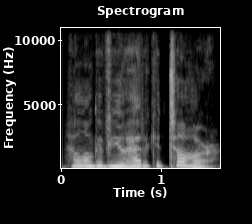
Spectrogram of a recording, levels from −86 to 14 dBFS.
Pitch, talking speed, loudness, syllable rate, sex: 205 Hz, 265 wpm, -12 LUFS, 5.2 syllables/s, male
